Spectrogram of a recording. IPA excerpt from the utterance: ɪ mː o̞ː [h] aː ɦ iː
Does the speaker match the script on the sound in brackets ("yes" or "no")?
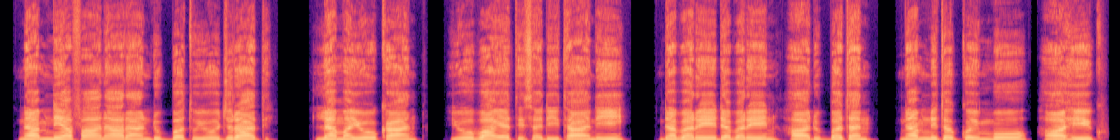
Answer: yes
